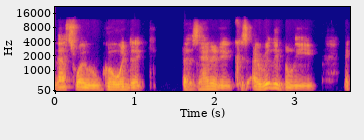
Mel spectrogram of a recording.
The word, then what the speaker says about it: Xanadu: That's why you're investing in things really early, like Xanadu.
